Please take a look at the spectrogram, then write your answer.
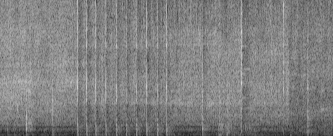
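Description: Shepherd's pie filling cooks in a pan with a steady sizzle, broken by a run of regular clicking taps of a utensil against the pan, close and without talk.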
